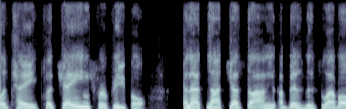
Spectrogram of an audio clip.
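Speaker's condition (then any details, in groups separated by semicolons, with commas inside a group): ALS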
